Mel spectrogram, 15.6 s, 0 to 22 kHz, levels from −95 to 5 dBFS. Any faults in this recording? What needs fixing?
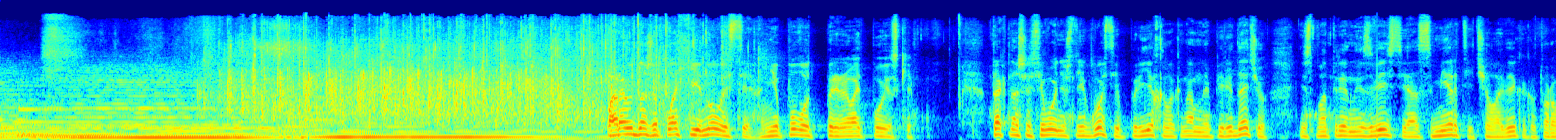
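A repeated buffer at 13.77 s: one 10 ms chunk plays twice because fresh audio arrived late, giving a short click-like stutter. The waveform shows the same 10 ms shape twice with a step at the join, and a spectrogram shows a thin vertical broadband line there. Larger playback buffering or higher scheduling priority for the audio thread would prevent it.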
